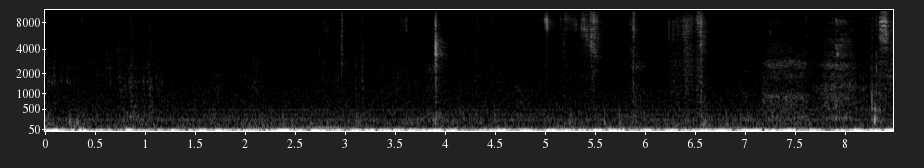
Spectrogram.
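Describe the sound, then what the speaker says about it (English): Fingernails scrape and pick at leftover washi tape stuck to a wall, a steady run of faint close crackles, scratches and small ticks with brief sharper peels. "Looks like I'm gonna try to use my fingernails to get the remaining tape off"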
